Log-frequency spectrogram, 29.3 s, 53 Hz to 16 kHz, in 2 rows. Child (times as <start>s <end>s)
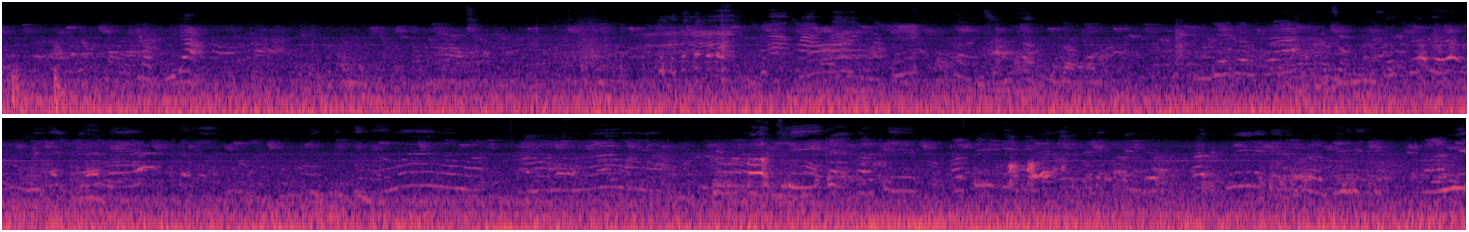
0.1s 2.9s, 13.8s 29.2s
